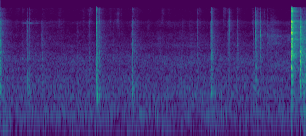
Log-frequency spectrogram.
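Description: Irregular light metallic clicks and taps of a screwdriver working a screw on a desktop PC's steel power supply. There are about half a dozen spaced a second or so apart, and the sharpest comes near the end.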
